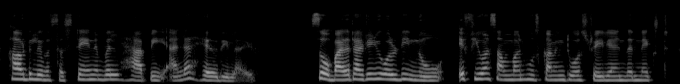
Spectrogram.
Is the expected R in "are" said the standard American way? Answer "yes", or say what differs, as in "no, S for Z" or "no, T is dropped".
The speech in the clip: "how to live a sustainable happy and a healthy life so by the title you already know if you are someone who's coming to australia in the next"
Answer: yes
